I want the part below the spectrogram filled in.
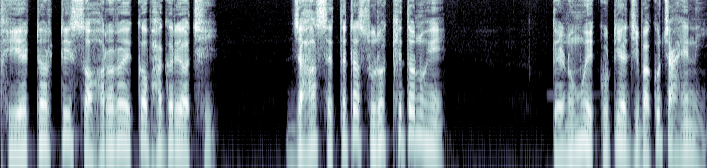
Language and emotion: Odia, fearful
